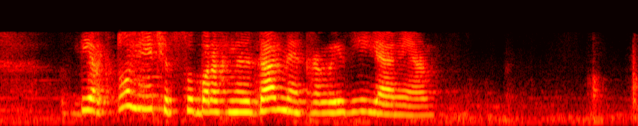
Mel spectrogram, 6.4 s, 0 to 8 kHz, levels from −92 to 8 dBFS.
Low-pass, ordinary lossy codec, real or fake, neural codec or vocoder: 7.2 kHz; AAC, 16 kbps; fake; codec, 16 kHz, 1 kbps, X-Codec, HuBERT features, trained on general audio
